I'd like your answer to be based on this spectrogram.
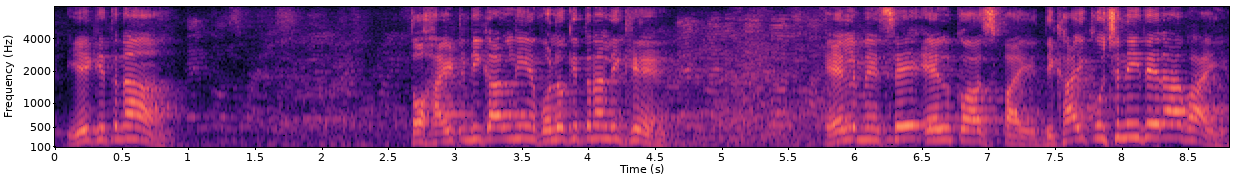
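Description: A male physics teacher, giving a classroom lecture in a chatty, teasing way, coaxing his students along. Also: very high-pitched.

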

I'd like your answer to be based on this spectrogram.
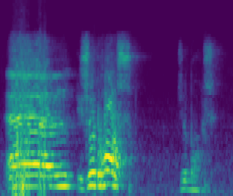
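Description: A tired young man streaming live, chatting in a slangy, excitable way with groaning exclamations. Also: sits high, drawn-out words, heavy background noise. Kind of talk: casual live-stream chat.

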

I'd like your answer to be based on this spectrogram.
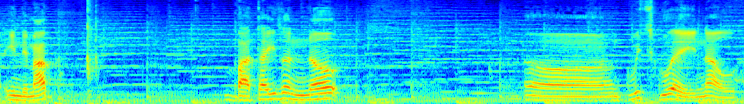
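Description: A man with a Spanish accent, a native Spanish speaker, giving casual gameplay commentary in halting English, swearing a lot and mocking himself. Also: a little high, fairly bright tone. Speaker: streamer.

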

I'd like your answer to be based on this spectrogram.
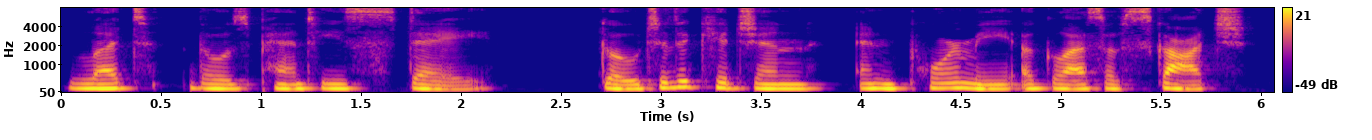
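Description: A woman's voice: low voice, fairly even intonation, takes it slowly, mellow, pitched below the performer's own voice. Woman putting on a cold, possessive man's voice. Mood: commanding. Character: possessive domineering young man, cold and commanding.

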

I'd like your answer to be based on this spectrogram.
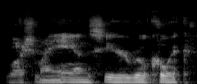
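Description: This home cooking show host talks slowly in a lowish voice with a completely flat delivery, carving meat in a cramped kitchen. His talk is crude and jokey, and he keeps chopping as he speaks. The counter camera also picks up clattering in the background.

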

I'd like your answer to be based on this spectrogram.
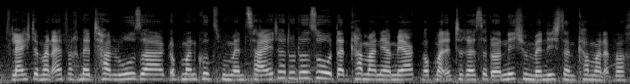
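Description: A young woman speaks into an interviewer's handheld mic on a busy shopping street. Her voice sits a little high, and she talks fast. She answers loosely, searching for words with many fillers. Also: steady tone, a little hiss or hum. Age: young adult. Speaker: passer-by interviewee. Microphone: handheld microphone held by interviewer.

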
